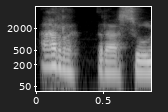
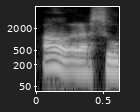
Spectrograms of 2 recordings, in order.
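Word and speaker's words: الرسول: And of course, Ar-Rasul, the prophet, is pronounced Ar-Rasul instead of Al-Rasul because Ra is the, let's see, the sun god of Egypt.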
